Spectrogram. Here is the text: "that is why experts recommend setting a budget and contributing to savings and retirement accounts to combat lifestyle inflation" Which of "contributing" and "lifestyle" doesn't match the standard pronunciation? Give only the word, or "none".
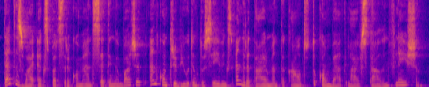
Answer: none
